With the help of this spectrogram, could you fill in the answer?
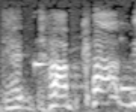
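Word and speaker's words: Topkapı: Topkapi Palace. Top Copy. Top Copy, that's how you say it.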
